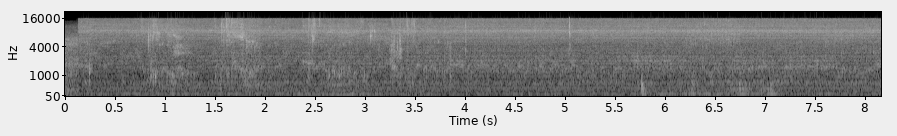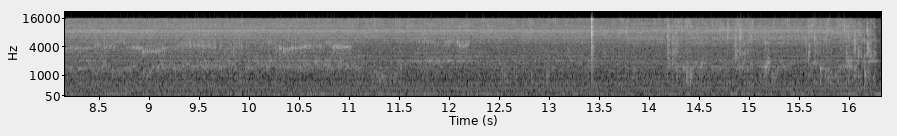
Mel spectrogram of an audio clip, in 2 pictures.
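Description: Bathroom sink tap running in a steady stream, coming on right at the start. One sharp click sounds late on.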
